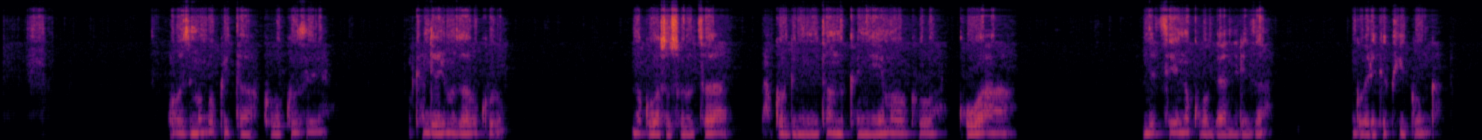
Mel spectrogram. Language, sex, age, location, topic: Kinyarwanda, male, 18-24, Kigali, health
